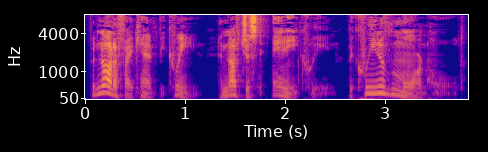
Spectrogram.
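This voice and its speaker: A man's voice: mid-range voice, wildly swooping pitch, fairly quick, voice pushed up. A man voicing an eager, stubborn young female elf thief in a raised voice.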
